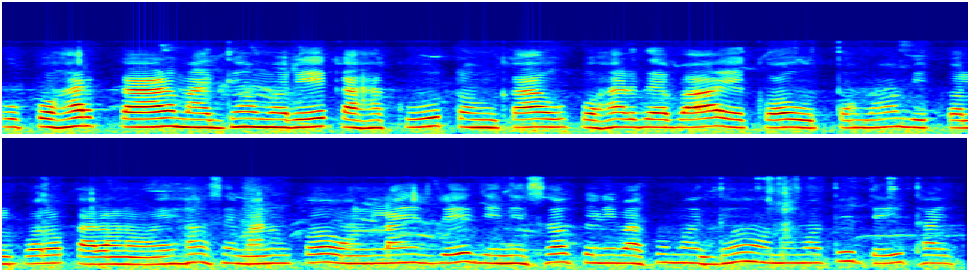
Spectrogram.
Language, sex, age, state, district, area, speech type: Odia, female, 45-60, Odisha, Bargarh, urban, read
